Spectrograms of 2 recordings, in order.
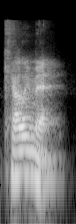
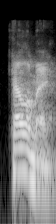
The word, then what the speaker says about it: Calumet: I thought, yeah, Calumet, it's got to be a French connection. And it might be, but the States, they actually pronounce it as Calumet.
